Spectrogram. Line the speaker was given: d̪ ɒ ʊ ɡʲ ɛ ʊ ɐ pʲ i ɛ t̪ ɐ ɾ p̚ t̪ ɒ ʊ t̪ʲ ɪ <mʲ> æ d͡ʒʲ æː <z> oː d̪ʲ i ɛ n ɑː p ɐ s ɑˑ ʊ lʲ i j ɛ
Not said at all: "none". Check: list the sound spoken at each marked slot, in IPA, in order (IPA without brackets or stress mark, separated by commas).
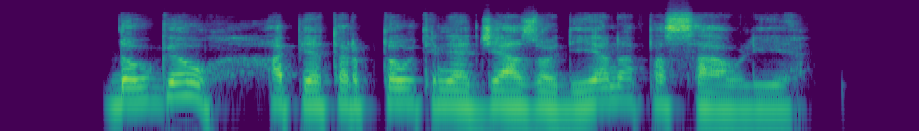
nʲ, z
